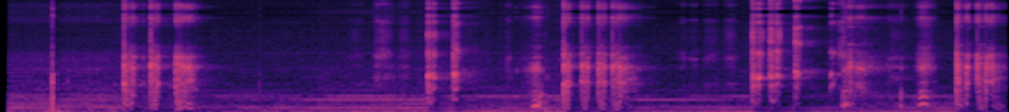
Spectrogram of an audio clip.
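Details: Repeated clusters of short, sharp coughs, two to four at a time, over a steady low room hum, with laughter afterward; deliberate coughing used to communicate.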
